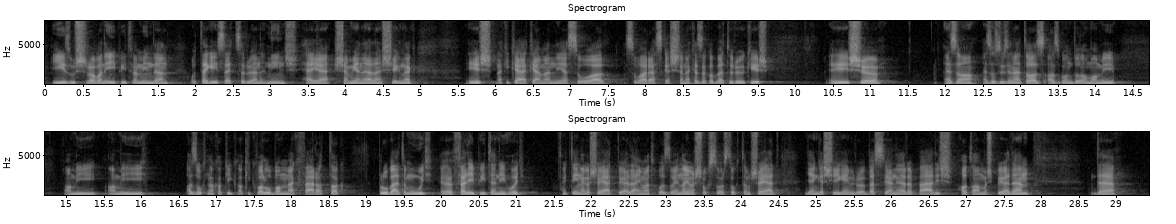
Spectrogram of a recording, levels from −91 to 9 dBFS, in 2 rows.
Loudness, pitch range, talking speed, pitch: -31 LUFS, 110-120 Hz, 130 wpm, 115 Hz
